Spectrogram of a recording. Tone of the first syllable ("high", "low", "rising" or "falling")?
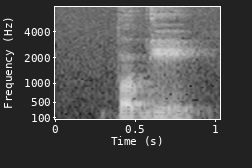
high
